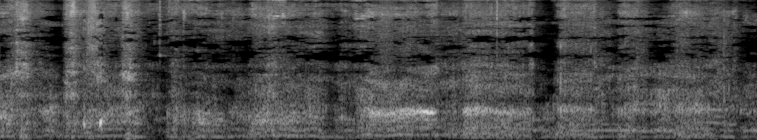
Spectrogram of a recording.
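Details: Several Rottweilers growl steadily while ripping apart a tyre in a hobby garden, a low rough rumble throughout, with brief sharp noises and a man talking nearby.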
